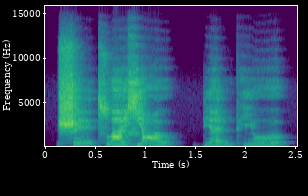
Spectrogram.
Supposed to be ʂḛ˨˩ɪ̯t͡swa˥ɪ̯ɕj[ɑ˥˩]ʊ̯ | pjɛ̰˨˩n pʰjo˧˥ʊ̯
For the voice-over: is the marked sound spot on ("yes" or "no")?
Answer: yes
